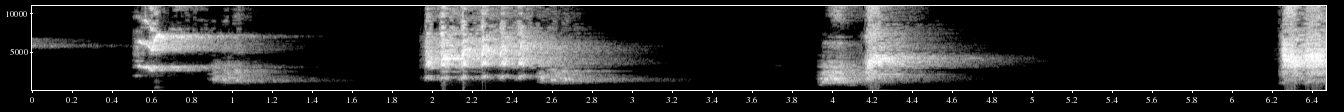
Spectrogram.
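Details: Cucak ijo female calls meant to make males sing, four rasping chattery bursts with a whistled start, each under a second and spaced roughly two seconds apart, in a quiet setting.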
